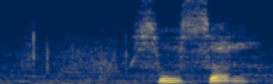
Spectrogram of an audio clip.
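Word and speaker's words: social: यदि सी को आगे आई ए हो तो सी का उच्चारण सा होता है, जैसा सोशल।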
